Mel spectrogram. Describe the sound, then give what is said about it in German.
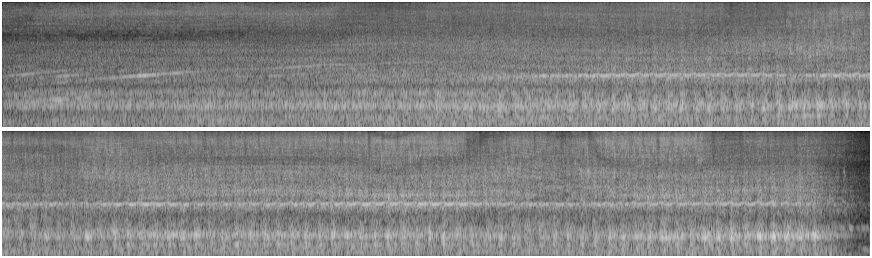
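Blender motor whirring steadily while mixing green vegetable juice, a loud, even drone with a constant whine that holds for about seventeen seconds with no talk over it. “So, also nochmal mixen, wird ein bisschen laut.”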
